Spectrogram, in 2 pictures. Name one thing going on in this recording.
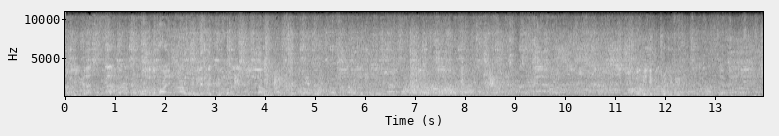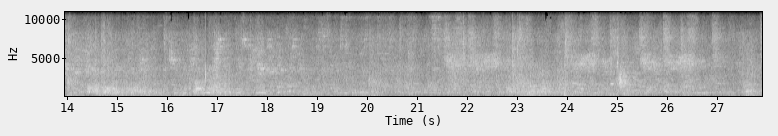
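Men talk casually in the background of a busy room.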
